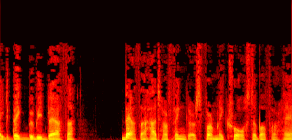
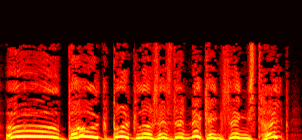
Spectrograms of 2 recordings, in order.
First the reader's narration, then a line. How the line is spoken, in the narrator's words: screeched the hairy, scary librarian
